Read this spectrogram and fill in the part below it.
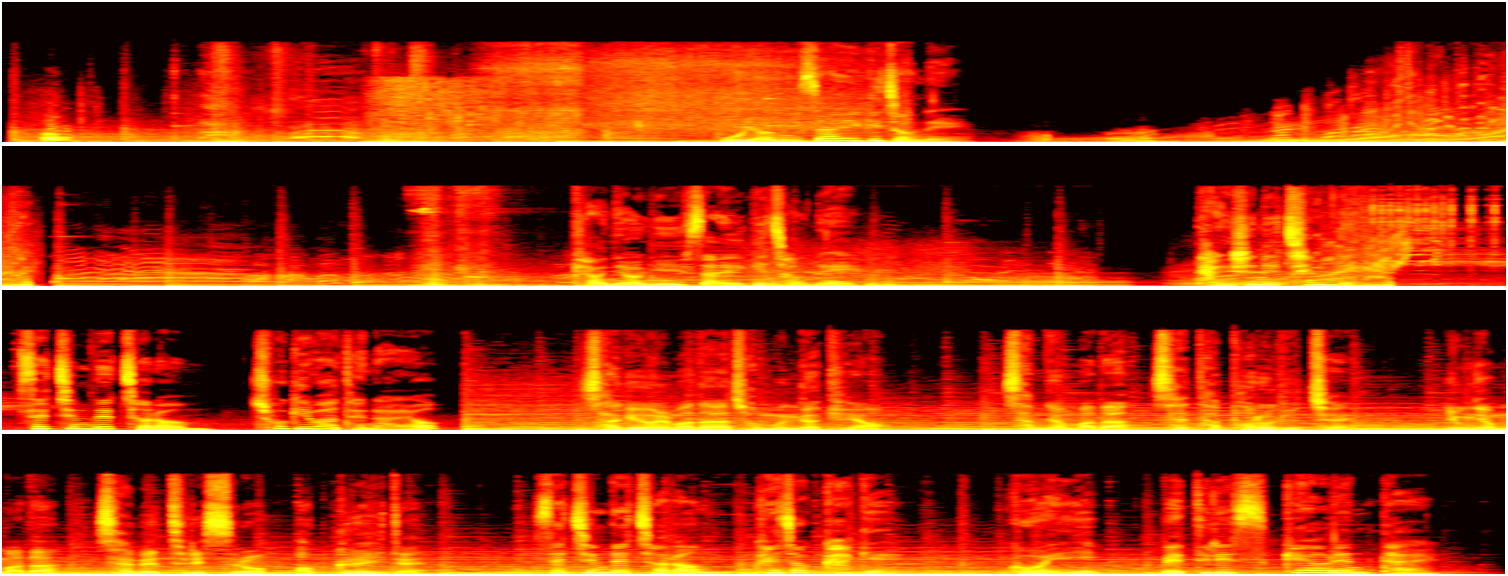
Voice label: Commercial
